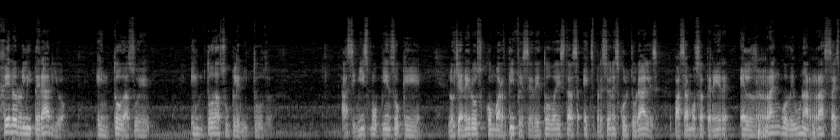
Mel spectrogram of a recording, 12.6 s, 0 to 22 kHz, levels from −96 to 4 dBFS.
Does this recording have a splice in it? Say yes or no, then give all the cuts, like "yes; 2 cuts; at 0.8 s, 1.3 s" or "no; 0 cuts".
no; 0 cuts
